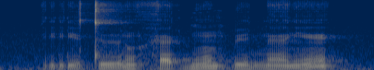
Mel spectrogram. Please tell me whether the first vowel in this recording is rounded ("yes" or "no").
yes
